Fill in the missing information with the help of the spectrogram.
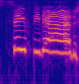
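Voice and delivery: high, loud scolding; scolding daughter. Retold or imitated. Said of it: "I was".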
